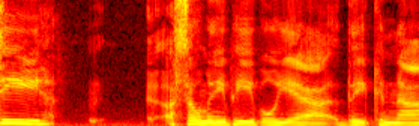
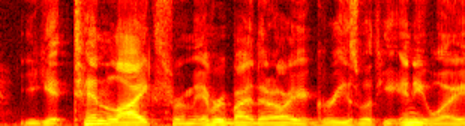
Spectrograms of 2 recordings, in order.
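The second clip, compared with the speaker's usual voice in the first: ordinary delivery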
